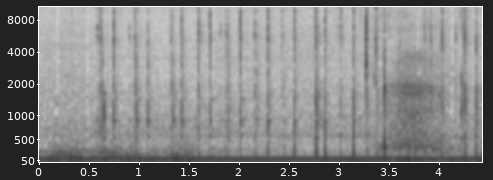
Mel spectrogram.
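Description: A clear hollow glass Christmas bauble with an Eiffel Tower inside, held in both hands, is tapped rapidly with long fingernails. The result is a quick run of light, dry, bright clicks with almost no ring, over a steady low hum.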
